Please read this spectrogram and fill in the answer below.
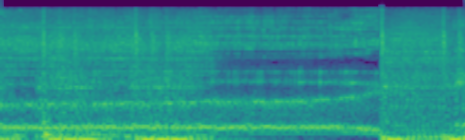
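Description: Metalcore band playing, with a harsh, growled vocal held over the guitars, drums and synth. About halfway through, the drums and bass drop out for a moment, leaving the held note alone, and the full band comes back in near the end.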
